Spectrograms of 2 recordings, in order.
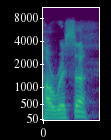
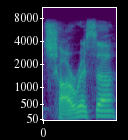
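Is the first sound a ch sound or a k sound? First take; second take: k sound; ch sound. First: It begins with a k sound. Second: It begins with a ch sound.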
